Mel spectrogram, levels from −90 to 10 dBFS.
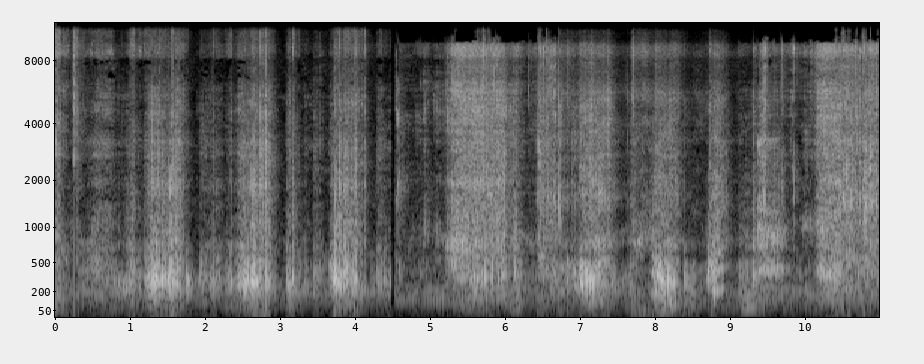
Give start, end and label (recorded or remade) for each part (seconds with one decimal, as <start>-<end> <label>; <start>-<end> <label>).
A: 0.0-6.7 recorded; 6.7-9.1 remade; 9.1-11.0 recorded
